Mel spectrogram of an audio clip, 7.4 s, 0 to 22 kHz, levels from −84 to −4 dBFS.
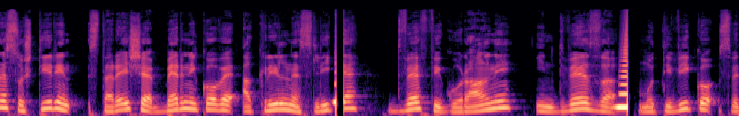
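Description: An unstable filter breaks into the speech at 3.33 s and again at 6.11 s. A recursive filter's feedback is feeding its own output back with too much gain, so a tone swells instead of dying away. At 3.33 to 3.45 s a squeal around 400 Hz climbs to clipping within 36 ms, then overflows and cuts out into 80 ms of silence. At 6.11 to 6.35 s a lower tone near 200 Hz builds more slowly, over 173 ms, before a 69 ms silence while the filter resets.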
